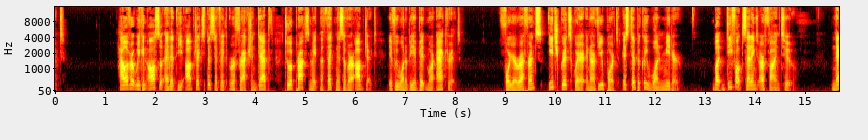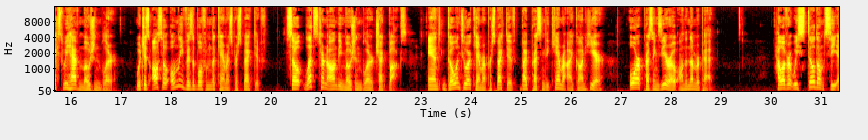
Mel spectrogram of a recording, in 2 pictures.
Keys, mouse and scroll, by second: 2.1 middle click, 3.3 g, 5.2 middle click, 7.7 middle click, 8.3 shift+middle click, 8.5 scroll up 2, 9.4 click, 11.0 middle click, 11.8 g, 13.0 click, 13.9 middle click, 14.9-15.3 scroll up 7, 16.3 click, 16.6 click, 17.2 click, 19.3-19.9 scroll down 5, 20.8 click, 22.9 click, 25.1 click, 27.8 KP_0, 28.5 KP_0.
